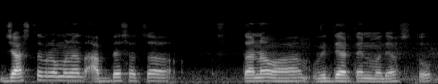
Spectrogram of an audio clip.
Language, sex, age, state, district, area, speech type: Marathi, male, 18-30, Maharashtra, Ahmednagar, rural, spontaneous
